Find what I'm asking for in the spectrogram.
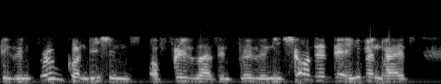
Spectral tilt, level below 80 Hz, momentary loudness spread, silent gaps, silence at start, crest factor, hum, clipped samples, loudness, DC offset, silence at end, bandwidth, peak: -7 dB/octave; -52 dBFS; 8 LU; none; 0 s; 18 dB; none; under 0.1%; -21 LUFS; under 0.1%; 0 s; 4.2 kHz; -4 dBFS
